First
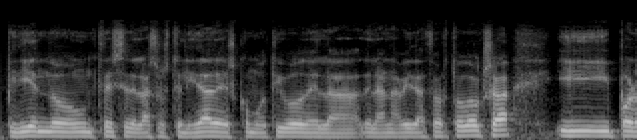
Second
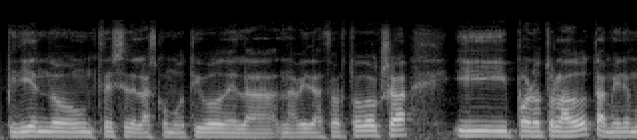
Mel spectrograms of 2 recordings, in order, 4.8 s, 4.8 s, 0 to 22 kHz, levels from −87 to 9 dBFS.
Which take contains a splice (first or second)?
second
